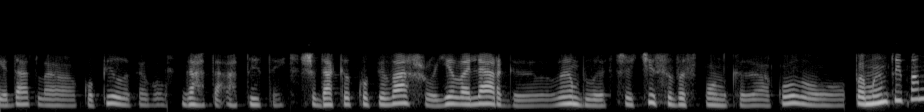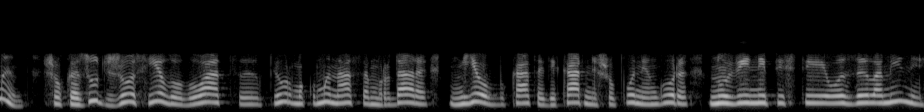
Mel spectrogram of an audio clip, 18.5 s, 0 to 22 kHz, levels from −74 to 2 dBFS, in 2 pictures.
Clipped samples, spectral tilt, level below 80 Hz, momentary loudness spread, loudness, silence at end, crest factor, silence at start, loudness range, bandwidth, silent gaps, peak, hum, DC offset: under 0.1%; -8.5 dB/octave; -86 dBFS; 12 LU; -29 LUFS; 0 s; 16 dB; 0 s; 5 LU; 3.9 kHz; none; -12 dBFS; none; under 0.1%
